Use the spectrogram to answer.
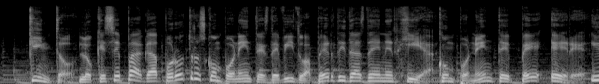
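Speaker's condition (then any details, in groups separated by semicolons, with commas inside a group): No condition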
